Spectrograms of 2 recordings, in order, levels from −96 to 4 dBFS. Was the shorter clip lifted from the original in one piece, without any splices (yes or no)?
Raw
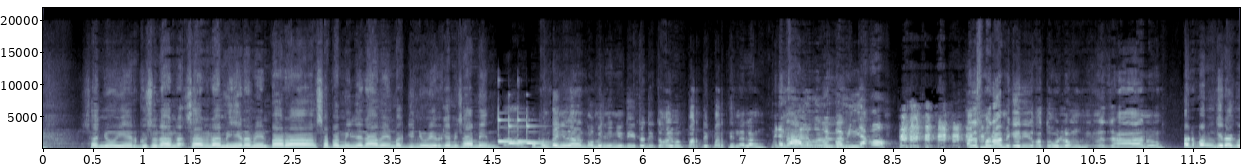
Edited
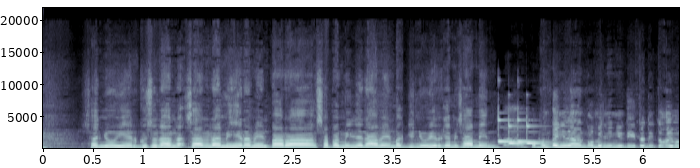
yes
